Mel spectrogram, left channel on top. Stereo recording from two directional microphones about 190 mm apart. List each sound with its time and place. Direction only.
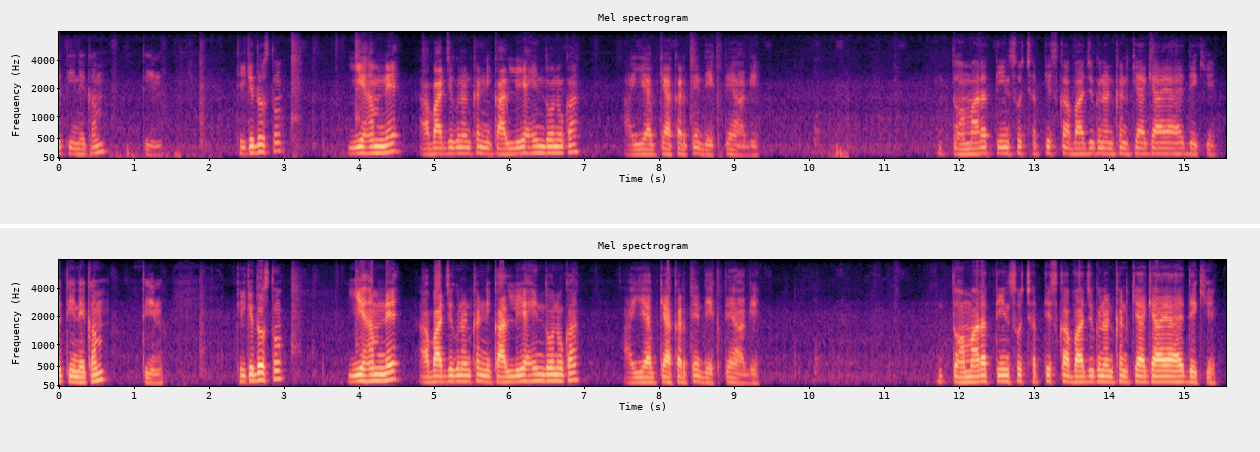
0.0 s speech: 60° right (ahead or behind)
2.4 s speech: 60° right (ahead or behind)
3.8 s speech: 40° right (ahead or behind)
11.9 s speech: 55° right (ahead or behind)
